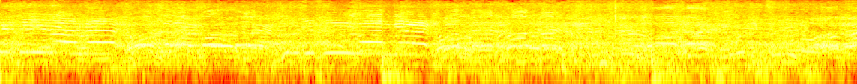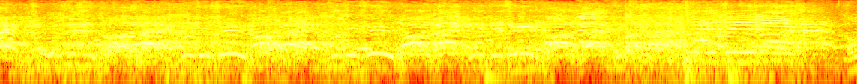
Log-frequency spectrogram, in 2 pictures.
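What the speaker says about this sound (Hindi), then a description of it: "उसके बाद फिर नारेबाजी शुरू हुई।" Protesters packed together at Jantar Mantar shout slogans against reservation and the UGC rules. A dense, continuous crowd din of overlapping voices, loud and close, sustained throughout with no pauses.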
